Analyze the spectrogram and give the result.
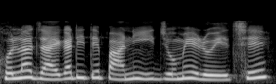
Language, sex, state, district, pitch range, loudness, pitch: Bengali, female, West Bengal, Cooch Behar, 240-305 Hz, -16 LUFS, 265 Hz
